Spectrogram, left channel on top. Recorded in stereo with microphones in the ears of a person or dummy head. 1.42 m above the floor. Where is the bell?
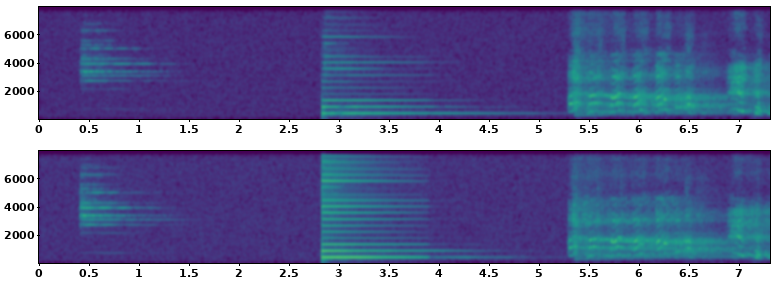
35° right (ahead or behind), 6 m.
